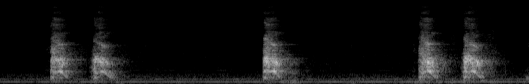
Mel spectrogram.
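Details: Boston Terrier barking at a treat puzzle as if trying to move it with its voice; five short sharp barks, two quick pairs and one single, over a steady low hum, with a woman's voice encouraging nearby.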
